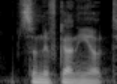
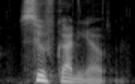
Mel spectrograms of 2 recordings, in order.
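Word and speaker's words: sufganiyot (סופגניות): I don't think I actually really knew about sufganiyot till sufganiyot. – Yeah, see, I don't even say it right.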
